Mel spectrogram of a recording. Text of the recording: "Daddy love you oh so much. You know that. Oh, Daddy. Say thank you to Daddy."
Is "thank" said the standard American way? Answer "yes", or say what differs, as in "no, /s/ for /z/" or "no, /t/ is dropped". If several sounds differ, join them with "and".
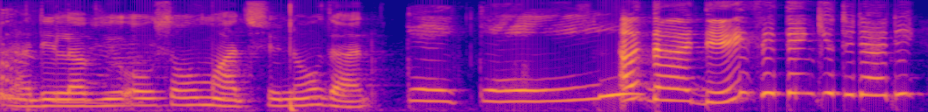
no, /t/ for /θ/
